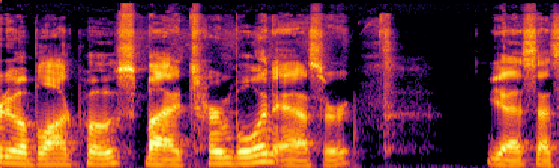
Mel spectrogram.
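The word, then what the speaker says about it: Turnbull & Asser: let's pop over to a blog post by Turnbull and Asser yes that's how you pronounce it um which by the way bonus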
